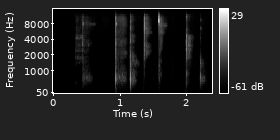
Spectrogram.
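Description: Faint whispering: a voice speaking very softly in short broken bursts, starting about a second in.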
